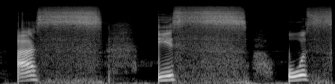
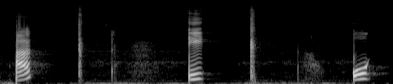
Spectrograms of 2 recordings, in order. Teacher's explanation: Jadi yang keluar itu tertahan dulu, baru keluar percikan nafasnya.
